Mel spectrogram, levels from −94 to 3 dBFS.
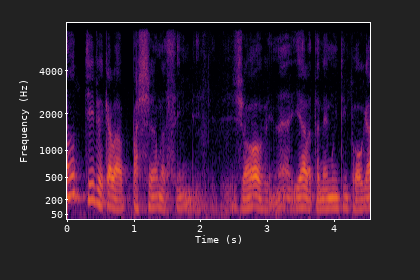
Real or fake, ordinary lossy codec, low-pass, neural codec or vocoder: fake; none; 7.2 kHz; vocoder, 22.05 kHz, 80 mel bands, WaveNeXt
